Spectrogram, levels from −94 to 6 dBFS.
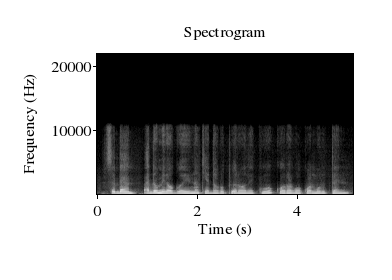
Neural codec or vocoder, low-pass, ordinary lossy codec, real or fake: codec, 16 kHz in and 24 kHz out, 0.9 kbps, LongCat-Audio-Codec, four codebook decoder; 10.8 kHz; none; fake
